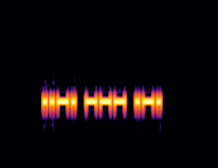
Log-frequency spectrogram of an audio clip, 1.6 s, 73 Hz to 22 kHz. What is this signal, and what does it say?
Morse code, heard as a keyed tone, about 46 wpm, 700 Hz. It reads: FOR
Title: Sets of 2 Words - New Word Drill - 45wpm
